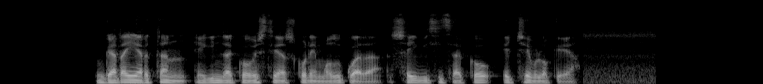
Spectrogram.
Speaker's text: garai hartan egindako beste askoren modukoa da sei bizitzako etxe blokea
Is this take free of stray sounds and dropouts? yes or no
yes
